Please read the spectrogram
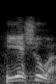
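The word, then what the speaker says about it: ישוע: ¿Cómo se dice? Yeshua. O Yeshua, ¿cómo Estamos se ahí. pronuncia? Yeshua. Yeshua.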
